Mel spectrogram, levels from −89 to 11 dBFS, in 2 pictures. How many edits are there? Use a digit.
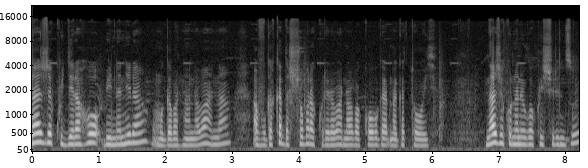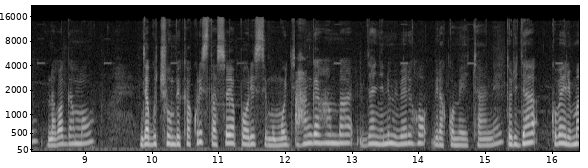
2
